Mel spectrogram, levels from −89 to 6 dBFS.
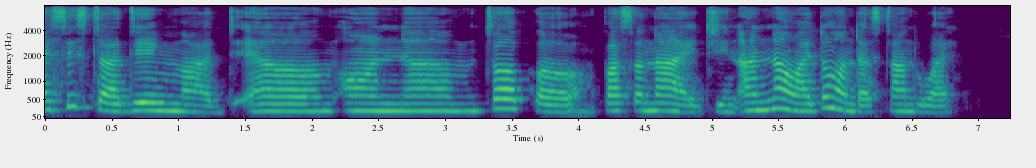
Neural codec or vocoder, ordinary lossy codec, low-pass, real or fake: codec, 16 kHz, 4.8 kbps, FACodec; none; none; fake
